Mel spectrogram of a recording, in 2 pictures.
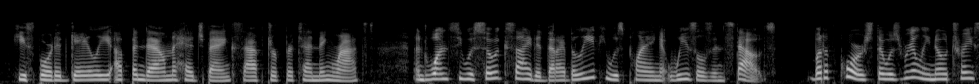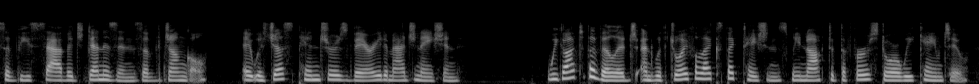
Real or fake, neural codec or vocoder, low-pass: real; none; 7.2 kHz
